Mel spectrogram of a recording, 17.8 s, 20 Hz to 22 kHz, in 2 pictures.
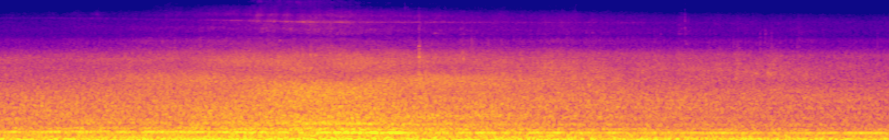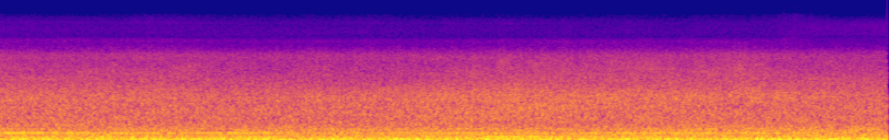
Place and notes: Standing next to the highway, traffic sound, Binaural recordings, Sony PCM D100+ Soundman OKM II
East District, Hsinchu City, Taiwan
